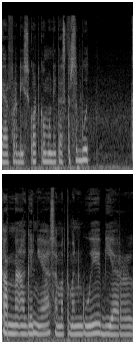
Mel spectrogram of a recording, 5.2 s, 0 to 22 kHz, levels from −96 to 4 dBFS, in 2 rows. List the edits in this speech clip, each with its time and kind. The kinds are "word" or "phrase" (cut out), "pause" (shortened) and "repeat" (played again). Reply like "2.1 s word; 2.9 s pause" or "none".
1.3 s word; 3.2 s phrase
